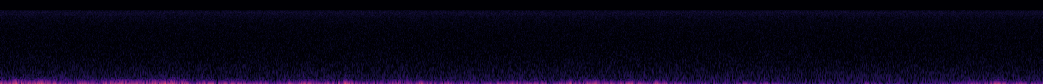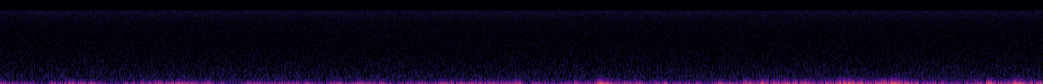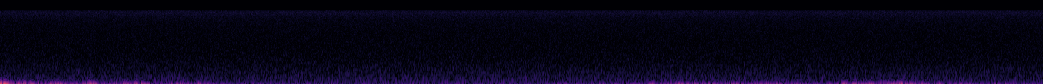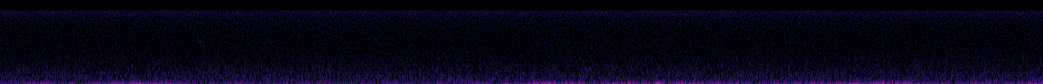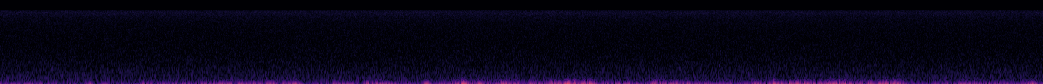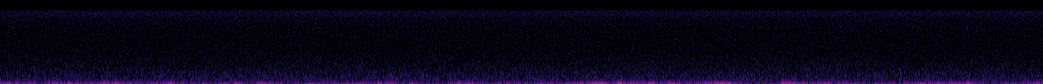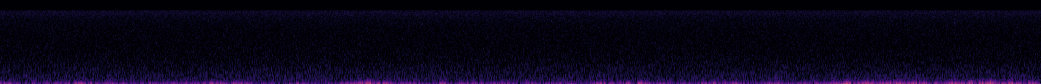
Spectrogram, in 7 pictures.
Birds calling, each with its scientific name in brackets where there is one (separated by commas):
Gray-crowned Rosy-Finch (Leucosticte tephrocotis), White-crowned Sparrow (Zonotrichia leucophrys)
